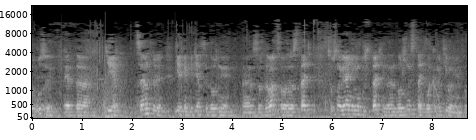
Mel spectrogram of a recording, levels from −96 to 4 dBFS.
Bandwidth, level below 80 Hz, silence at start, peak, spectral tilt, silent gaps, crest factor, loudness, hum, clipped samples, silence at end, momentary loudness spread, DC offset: 13.5 kHz; -36 dBFS; 0 s; -6 dBFS; -5 dB/octave; none; 18 dB; -24 LUFS; none; under 0.1%; 0 s; 6 LU; under 0.1%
